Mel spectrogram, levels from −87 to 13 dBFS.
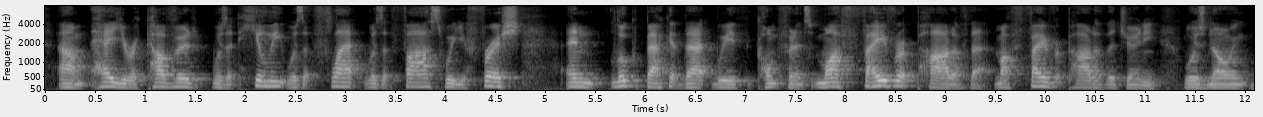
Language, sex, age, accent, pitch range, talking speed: English, male, 20-39, Australian, 110-145 Hz, 180 wpm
